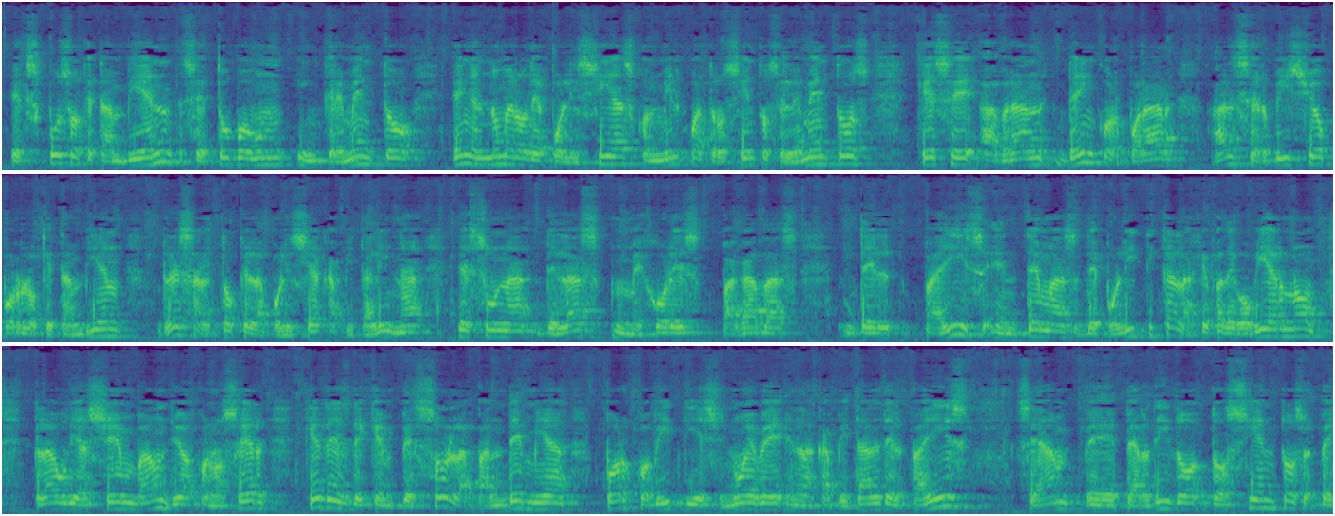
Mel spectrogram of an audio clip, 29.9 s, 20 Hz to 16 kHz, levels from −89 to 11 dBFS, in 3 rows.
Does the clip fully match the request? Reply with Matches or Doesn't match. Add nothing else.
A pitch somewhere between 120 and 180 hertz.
Matches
